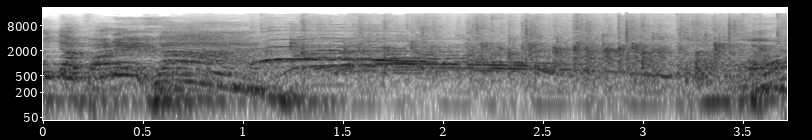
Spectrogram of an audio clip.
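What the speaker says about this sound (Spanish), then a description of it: "¡Palmas y gritos para nuestra segunda pareja!" Guests at a child's first birthday party shout, whoop and clap for a dancing couple, a loud, lively crowd with cheering voices and scattered claps over music.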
